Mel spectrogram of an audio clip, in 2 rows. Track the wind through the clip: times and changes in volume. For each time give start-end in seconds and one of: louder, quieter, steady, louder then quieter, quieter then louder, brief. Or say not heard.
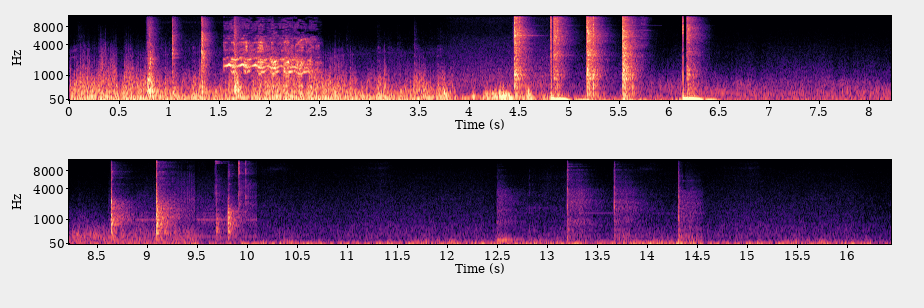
0.0-16.3 quieter.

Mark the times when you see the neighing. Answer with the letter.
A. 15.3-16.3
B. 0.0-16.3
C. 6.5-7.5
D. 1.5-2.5
D.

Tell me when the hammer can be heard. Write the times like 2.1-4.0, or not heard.
0.8-1.8, 4.4-6.5, 8.6-10.1, 12.4-14.6.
